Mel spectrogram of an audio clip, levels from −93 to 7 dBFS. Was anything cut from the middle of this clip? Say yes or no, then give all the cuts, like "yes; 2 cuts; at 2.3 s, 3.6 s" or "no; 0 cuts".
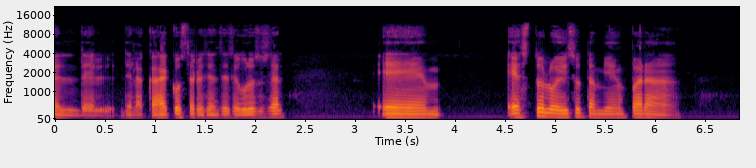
no; 0 cuts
